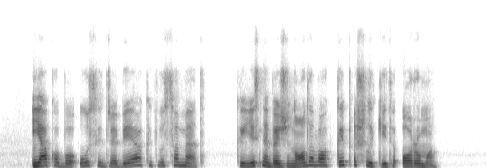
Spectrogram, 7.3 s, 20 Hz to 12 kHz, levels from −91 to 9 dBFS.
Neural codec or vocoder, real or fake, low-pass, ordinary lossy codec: none; real; 7.2 kHz; Opus, 32 kbps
